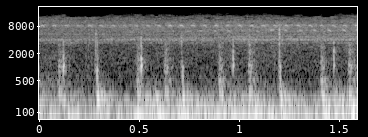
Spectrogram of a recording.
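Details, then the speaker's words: Chevy Trax / Buick Encore liftgate lock actuator: pressing the button gives rapid, even clicking about five times a second, repeating but never releasing the latch; failing actuator suspected and replaced. "hear it trying to work so since it's trying to unlock but it's not I'm thinking that's the reason why this is acting up"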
